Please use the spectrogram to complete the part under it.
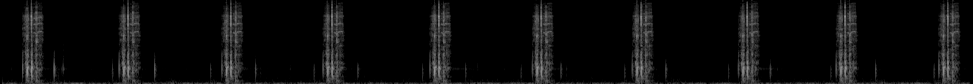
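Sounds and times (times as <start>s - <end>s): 
Canon EOS Rebel XSi 450D camera: 0.2s - 2.6s, 3.2s - 3.6s, 4.3s - 4.6s, 5.3s - 5.7s, 6.3s - 6.6s, 7.4s - 7.8s, 8.4s - 8.8s, 9.4s - 9.7s.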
